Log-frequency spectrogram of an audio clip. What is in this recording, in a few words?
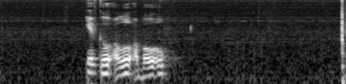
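"boattle", slang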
